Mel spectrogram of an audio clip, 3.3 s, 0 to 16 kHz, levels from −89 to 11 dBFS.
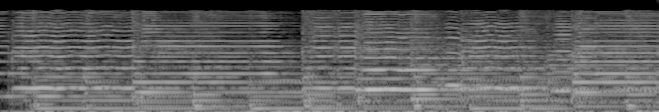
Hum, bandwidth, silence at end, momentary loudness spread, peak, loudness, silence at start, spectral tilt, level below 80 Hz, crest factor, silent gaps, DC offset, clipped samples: none; 11.5 kHz; 0 s; 5 LU; -8 dBFS; -21 LUFS; 0 s; -2.5 dB/octave; -48 dBFS; 14 dB; none; 0.8%; under 0.1%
